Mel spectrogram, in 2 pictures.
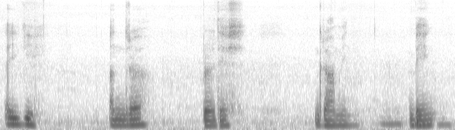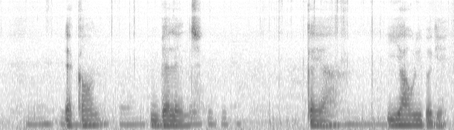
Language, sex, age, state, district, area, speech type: Manipuri, male, 18-30, Manipur, Kangpokpi, urban, read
